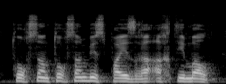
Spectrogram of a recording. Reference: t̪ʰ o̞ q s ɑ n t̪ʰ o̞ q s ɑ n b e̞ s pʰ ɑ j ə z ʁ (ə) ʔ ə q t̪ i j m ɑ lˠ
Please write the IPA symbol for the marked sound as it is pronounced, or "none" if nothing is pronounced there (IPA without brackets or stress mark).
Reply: ɑ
